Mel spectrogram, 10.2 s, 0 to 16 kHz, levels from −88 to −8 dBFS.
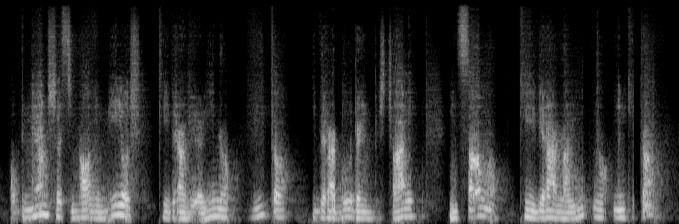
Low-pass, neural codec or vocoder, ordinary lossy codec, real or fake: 14.4 kHz; codec, 44.1 kHz, 0.9 kbps, DAC; none; fake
